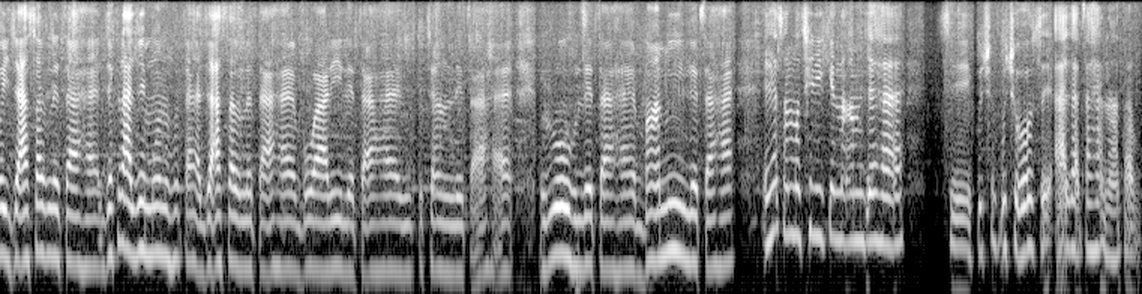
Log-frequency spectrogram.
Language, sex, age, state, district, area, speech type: Hindi, female, 60+, Bihar, Samastipur, rural, spontaneous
